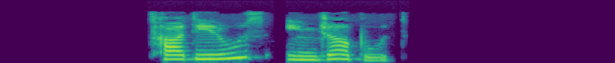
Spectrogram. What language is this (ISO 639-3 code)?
fas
